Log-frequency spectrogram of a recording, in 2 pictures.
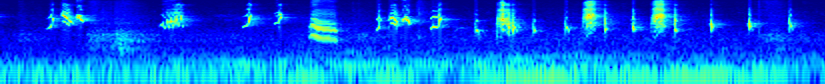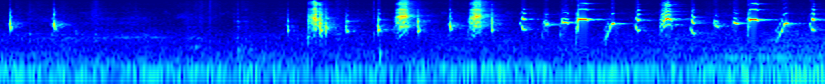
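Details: Long-tailed shrike (cendet) in full gacor singing: a rapid run of dry clicking and chattering notes, a short pause, then quick squeaky whistles and chirps trailing into thin high tones.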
